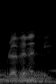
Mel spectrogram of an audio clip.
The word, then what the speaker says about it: Revenant: Reverent. The Reverent, if I'm saying that right. – That's Revenant. Right.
